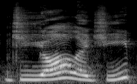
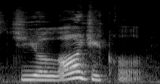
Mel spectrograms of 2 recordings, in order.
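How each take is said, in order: First: "geology" slowly, with a louder stressed "o". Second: "geological" with the third syllable "lo" stressed. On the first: Contrasting base word with geological, "geology" slowly stressed on "o". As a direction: stretch out "geology", hitting the second syllable. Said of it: "stress was on the O". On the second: Contrasting it with geology, "geological" stressed on "lo". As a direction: say "geological", leaning on the "lo". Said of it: "the stress was shift to low". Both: Shown as a demonstration.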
